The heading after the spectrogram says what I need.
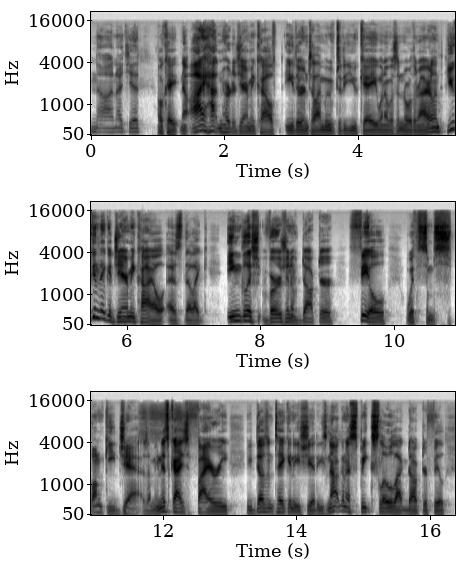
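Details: Adult man talking; ordinary speech.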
